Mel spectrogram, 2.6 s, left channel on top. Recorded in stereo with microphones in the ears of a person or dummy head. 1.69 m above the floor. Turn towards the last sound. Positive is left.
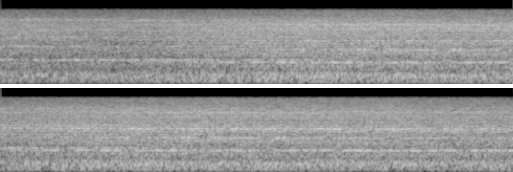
No sound to turn to.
